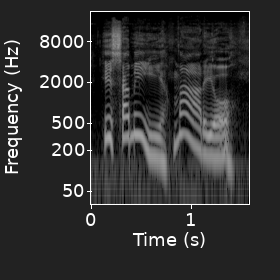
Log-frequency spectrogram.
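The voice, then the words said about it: Italian-accented Mario character voice. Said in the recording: “If he's just doing an Italian character. ... Just an accent, yes. ... Right, like an accent.”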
